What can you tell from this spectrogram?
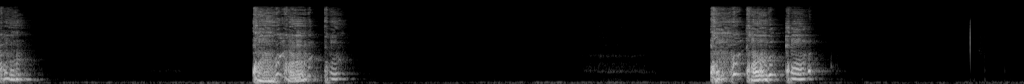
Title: still coughing a little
